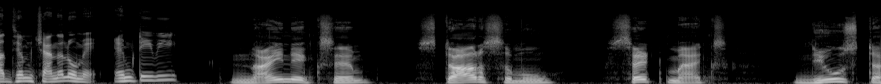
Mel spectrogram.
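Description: From 1.76 s to the end, the speech plays as a section at the wrong speed, running at 0.557 times normal, so it drags and drops roughly ten semitones. Pitch and tempo fall together, unlike a pitch shift, likely from playback against a mismatched clock.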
